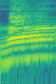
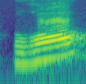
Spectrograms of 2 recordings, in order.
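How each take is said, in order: First: The consonant is said light and thin. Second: The consonant is said heavy and thick. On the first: The speaker calls it wrong. "menipiskannya, gha atau kha" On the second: The speaker calls it right. "Yang yang betul adalah gha dan kha"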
